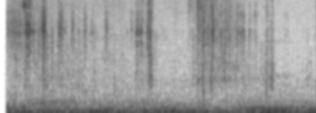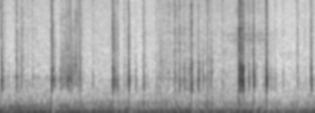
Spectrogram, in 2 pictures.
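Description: A small black plastic handheld camcorder with a cable attached and a hollow casing is held in one hand and tapped quickly with the fingertips of the other inside a parked car. Rapid, dry, hollow plastic taps with bright clicks patter over a steady low rumble. The taps become sparser and sharper toward the end.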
